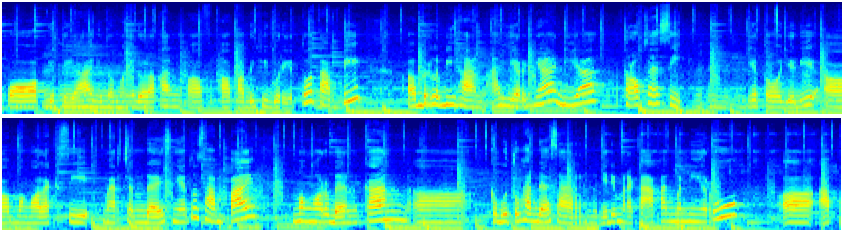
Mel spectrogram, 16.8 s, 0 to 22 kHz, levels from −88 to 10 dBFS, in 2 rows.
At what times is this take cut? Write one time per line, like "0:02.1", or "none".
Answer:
0:14.4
